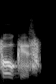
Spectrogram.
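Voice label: "Focus", English; CallSign; DCS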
